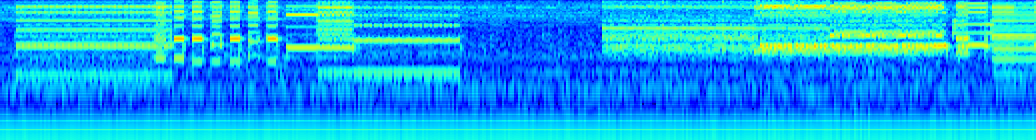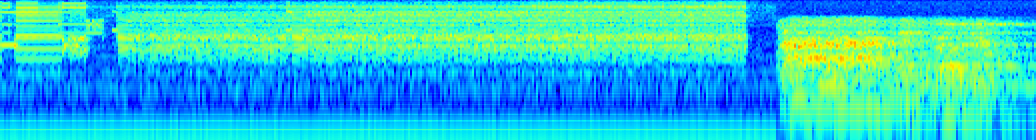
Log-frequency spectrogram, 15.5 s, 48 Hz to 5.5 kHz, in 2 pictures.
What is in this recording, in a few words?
modem dial; de prodigy2k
